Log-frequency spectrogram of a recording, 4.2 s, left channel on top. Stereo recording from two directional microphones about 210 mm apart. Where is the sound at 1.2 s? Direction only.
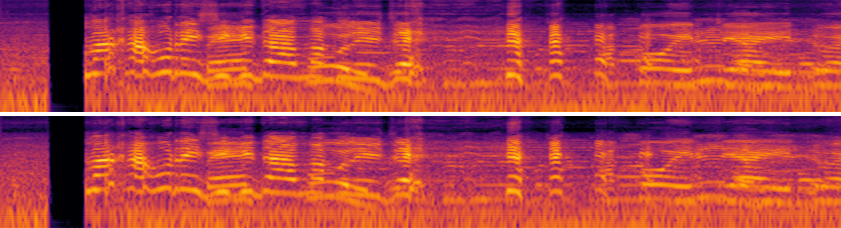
45° left (ahead or behind).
